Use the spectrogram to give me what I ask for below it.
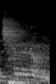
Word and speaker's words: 차제: 차제설법이라고 들어보셨을 수 있을 건데 차제라고 쓰지만 한글로는 차례라고 읽는 게 이제 맞습니다.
